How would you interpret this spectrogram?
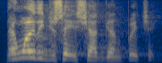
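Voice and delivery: retold outburst, loud and high; angry confrontation. Offended pastor confronts the man who marked his outline, angry and loud.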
